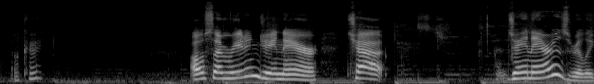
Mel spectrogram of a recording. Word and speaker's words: Eyre: Eyre with an E. It is spelled funky. It's like E-Y... R-E, air.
